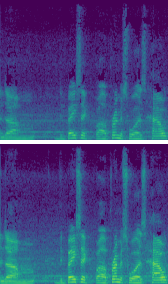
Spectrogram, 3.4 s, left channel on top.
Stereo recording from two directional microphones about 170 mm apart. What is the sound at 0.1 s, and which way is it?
Speech, centre (ahead or behind).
